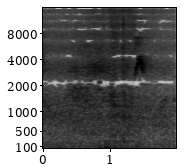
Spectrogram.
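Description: Quiet outdoor background noise with one short, high bird chirp about one and a half seconds in.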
